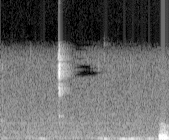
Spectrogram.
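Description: A single computer mouse button click, a little over a third of the way in, over faint room hiss.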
